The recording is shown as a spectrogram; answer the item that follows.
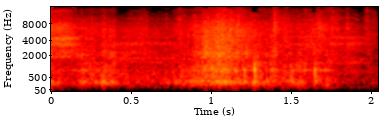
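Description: Lumps of wet coal tipped out of a bucket onto a towel, landing with soft, irregular thuds and light knocks.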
